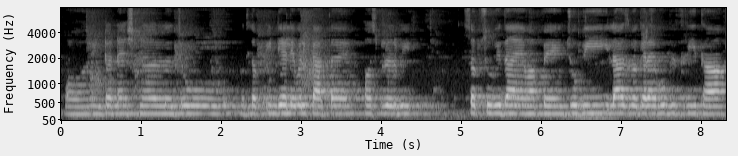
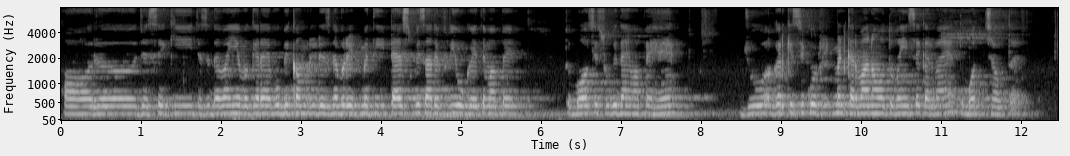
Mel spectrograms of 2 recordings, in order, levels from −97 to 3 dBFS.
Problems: echo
